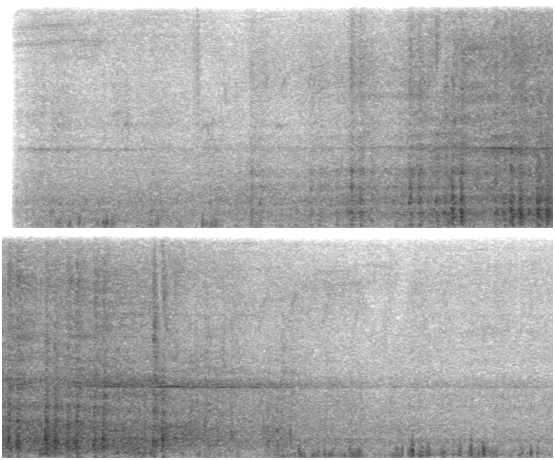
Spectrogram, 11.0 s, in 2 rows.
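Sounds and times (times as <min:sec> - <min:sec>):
train passing: 0:00.1 - 0:11.0
wheels clacking over rail joints: 0:01.9 - 0:08.5.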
